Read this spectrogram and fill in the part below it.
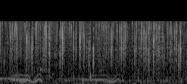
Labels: {"label": "biophony, cascading saw", "recorder": "SoundTrap 600 or HydroMoth"}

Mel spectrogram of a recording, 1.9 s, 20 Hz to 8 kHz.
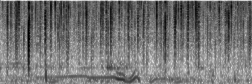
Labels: {"label": "biophony, cascading saw", "recorder": "SoundTrap 600 or HydroMoth"}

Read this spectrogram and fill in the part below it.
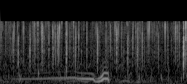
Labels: {"label": "biophony, cascading saw", "recorder": "SoundTrap 600 or HydroMoth"}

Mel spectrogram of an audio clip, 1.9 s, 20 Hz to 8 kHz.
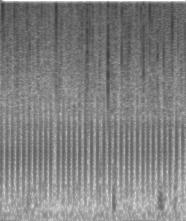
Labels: {"label": "biophony, rattle", "recorder": "SoundTrap 500"}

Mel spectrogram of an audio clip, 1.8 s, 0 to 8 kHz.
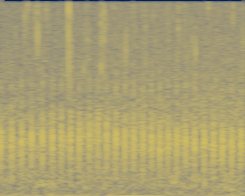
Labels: {"label": "biophony, rattle", "recorder": "SoundTrap 500"}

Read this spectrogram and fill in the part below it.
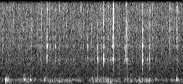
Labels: {"label": "ambient", "recorder": "HydroMoth"}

